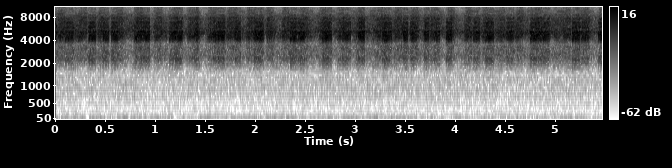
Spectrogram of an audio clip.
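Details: Shrill, grating cicada song filling a Greek pine forest in midsummer, a continuous wall of buzzing that swells and dips in fast pulses from overlapping singers.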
